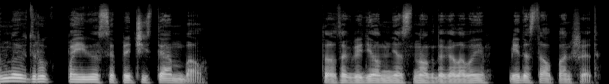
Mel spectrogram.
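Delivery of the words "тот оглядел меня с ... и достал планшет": usual speaking voice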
